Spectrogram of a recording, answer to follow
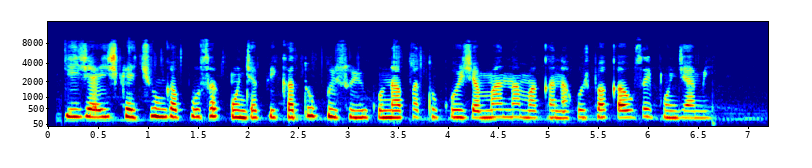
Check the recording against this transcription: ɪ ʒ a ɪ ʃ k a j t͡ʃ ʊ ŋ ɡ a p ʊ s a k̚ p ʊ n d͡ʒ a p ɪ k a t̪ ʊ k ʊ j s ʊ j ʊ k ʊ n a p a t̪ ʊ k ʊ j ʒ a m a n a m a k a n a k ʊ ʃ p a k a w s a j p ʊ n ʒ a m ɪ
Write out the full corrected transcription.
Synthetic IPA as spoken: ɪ ʒ a ɪ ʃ k a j t͡ʃ ʊ ŋ ɡ a p ʊ s a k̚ p ʊ n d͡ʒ a p ɪ k a t̪ ʊ k ʊ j s ʊ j ʊ k ʊ n a p a t̪ ʊ k ʊ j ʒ a m a n a m a k a n a k ʊ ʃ p a k a w s a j p ʊ n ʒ a m ɪ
